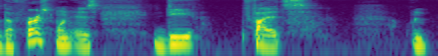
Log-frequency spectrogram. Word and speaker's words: Pfalz: So the first one is die Pfalz. And Pfalz in English means Palatinate.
